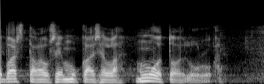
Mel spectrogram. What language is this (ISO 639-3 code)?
fin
